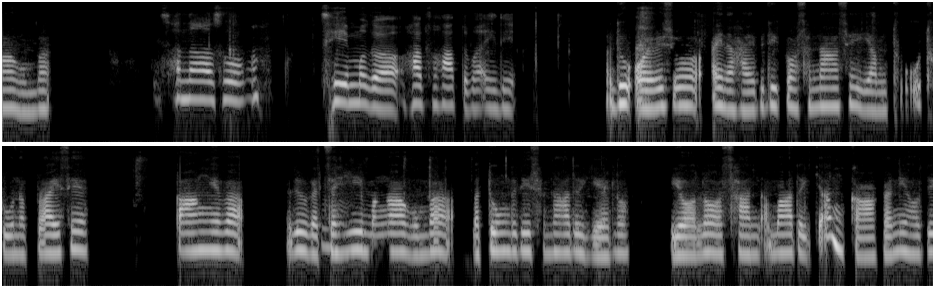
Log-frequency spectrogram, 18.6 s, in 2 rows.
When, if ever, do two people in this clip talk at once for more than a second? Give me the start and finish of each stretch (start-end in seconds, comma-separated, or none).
none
